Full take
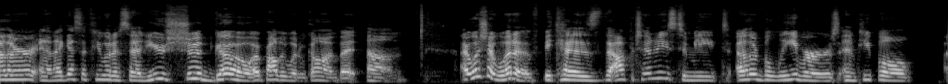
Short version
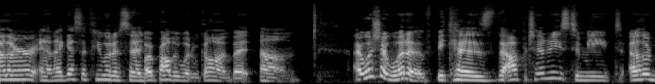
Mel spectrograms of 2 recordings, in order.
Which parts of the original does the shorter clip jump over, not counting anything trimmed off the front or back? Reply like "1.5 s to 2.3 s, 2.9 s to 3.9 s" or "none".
1.4 s to 2.5 s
